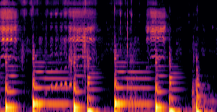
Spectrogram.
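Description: Background music with a steady plucked beat, over which cashmere goat kids bleat about three times.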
